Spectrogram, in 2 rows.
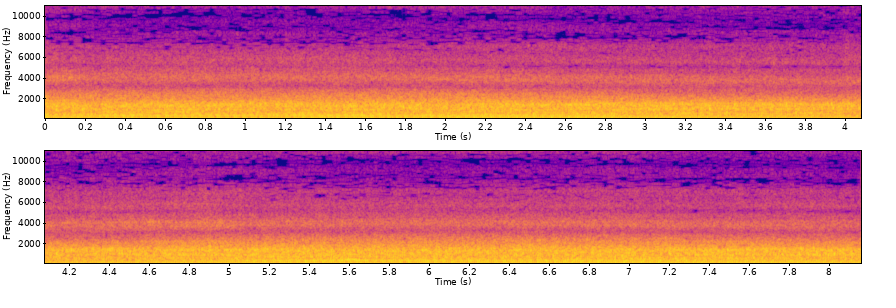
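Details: Free 21-inch MTD Select Series self-propelled push mower after replacing sheared flywheel key (cord had snapped back) and checking intake; final restart, single-cylinder engine runs steady and even with no misses, knocks or surging; normal running.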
